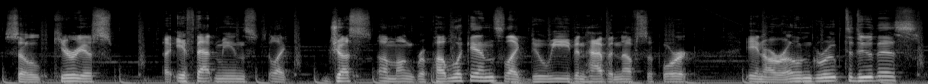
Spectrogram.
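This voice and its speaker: A man's voice: medium pitch, measured pace, pushed and bright, faint music behind. Blunt, cursing American man. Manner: blunt, profane, rambling with fillers. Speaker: podcast host. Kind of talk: casual solo news commentary.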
